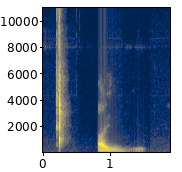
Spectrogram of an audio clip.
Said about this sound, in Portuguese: Este é o barulho de uma lata de energético sendo aberta às 7h27 da sexta-feira 13.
